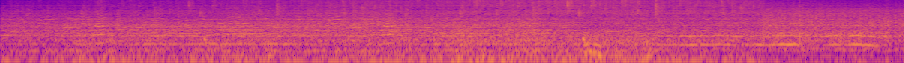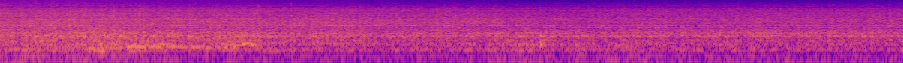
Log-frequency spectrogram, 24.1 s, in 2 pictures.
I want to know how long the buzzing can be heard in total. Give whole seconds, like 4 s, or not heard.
16 s.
